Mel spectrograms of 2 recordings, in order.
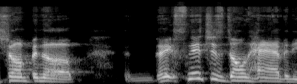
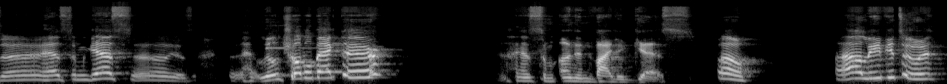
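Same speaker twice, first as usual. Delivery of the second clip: mock nervous cop; 2 semitones higher than usual. Cop at John Wick's door, nervous mock cop voice. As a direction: play the cop backing off nervously. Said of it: "The cop looks behind him and says".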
